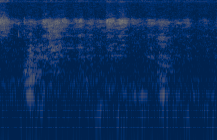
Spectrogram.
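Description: Pen writing on paper: a run of faint, short scratching strokes of handwriting.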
